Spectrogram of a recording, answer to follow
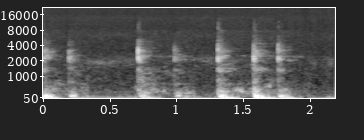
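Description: Stylus tip tapping on a tablet's glass screen during handwriting: a faint, irregular run of sharp ticks, about three or four a second.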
